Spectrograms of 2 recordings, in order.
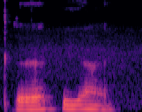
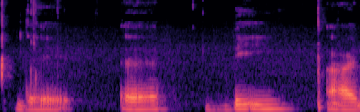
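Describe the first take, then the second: First: The B is slurred with loose lips. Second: The B is crisp with the lips closed. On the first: The speaker calls it wrong. "lo estaba pronunciando mal" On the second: The speaker calls it right. "lo pronuncié muy claramente"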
